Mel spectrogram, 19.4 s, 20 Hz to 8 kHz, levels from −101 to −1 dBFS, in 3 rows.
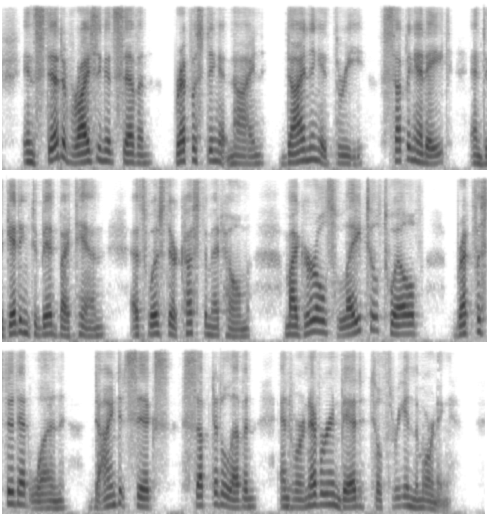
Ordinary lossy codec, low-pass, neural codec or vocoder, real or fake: AAC, 48 kbps; 7.2 kHz; codec, 16 kHz, about 1 kbps, DyCAST, with the encoder's durations; fake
